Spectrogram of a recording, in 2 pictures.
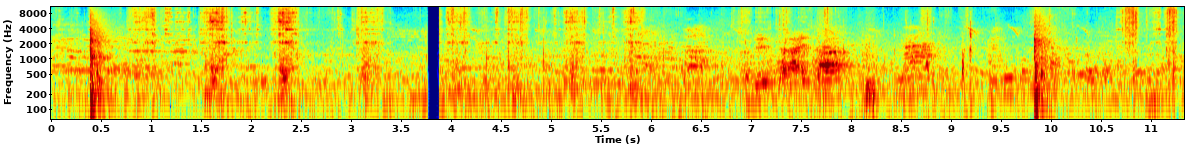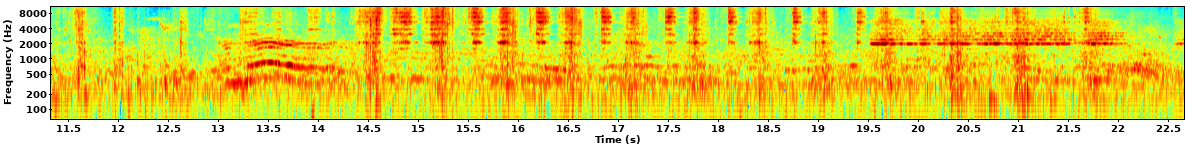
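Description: A blade scrapes rapidly and rhythmically over fish scales.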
